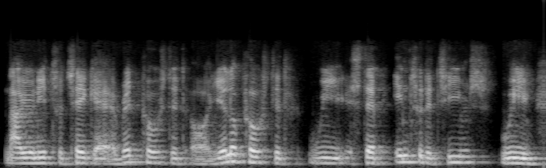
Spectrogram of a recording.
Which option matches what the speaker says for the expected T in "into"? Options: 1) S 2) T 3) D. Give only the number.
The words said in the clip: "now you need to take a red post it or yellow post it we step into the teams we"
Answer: 1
